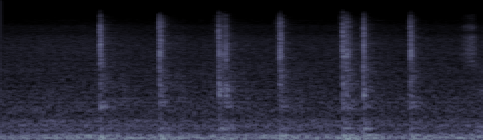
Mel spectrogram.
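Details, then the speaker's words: American Standard/Trane heat pump package unit after a blower relay swap: sharp clicks over a low hum as the heat strip contactor pulls in cleanly when the relay is energized. The relay and its common wiring are working. "hear the contact are closing there so I know my contactor will close when that relay is energized"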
